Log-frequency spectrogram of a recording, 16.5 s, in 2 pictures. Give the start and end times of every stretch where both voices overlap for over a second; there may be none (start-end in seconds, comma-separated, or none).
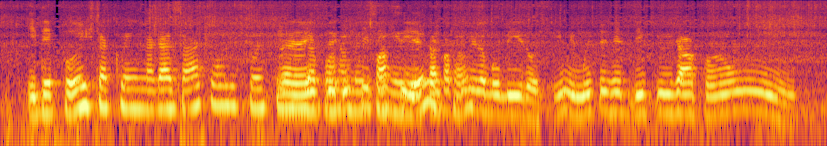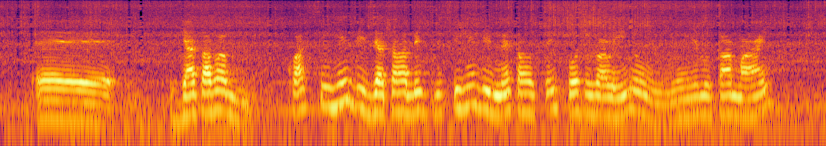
2.8-4.7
